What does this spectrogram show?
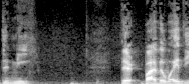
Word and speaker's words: Denis: two ends that's right One n is the French way and it's pronounced Denis there by the way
